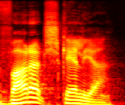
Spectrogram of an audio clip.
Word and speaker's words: Kvaratskhelia: How do you say his name, bro? – Kvaratskhelia. Or the hell did you say to me? – or more simply, Kvaradona.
